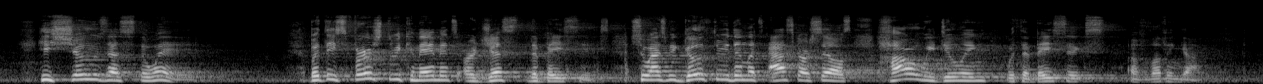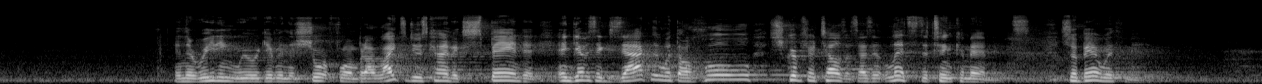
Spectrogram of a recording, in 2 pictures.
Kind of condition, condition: setting, large echoing room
